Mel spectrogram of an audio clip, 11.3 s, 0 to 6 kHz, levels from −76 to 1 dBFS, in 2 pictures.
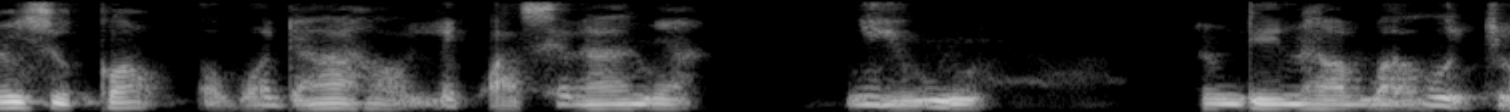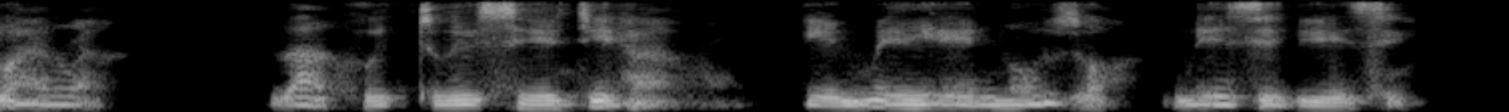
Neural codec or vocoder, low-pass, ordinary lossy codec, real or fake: codec, 16 kHz, 1 kbps, FreqCodec, larger model; 5.4 kHz; none; fake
